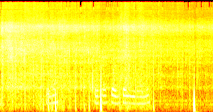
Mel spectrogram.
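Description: Mustard seeds sizzle in hot oil with a soft hiss, broken by a few sharp pops and small crackles and a brief utensil clink near the end.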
